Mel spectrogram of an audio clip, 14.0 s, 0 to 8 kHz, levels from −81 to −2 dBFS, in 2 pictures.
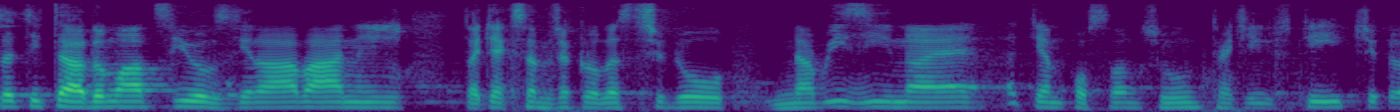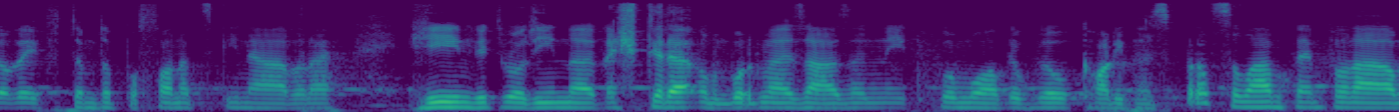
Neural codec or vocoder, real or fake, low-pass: codec, 16 kHz, 0.5 kbps, X-Codec, HuBERT features, trained on balanced general audio; fake; 7.2 kHz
